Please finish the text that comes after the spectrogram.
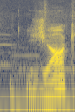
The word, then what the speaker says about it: Jacques: Jacques is pronounced Jacques. It's Jacques. He's like a French guy, isn't he?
